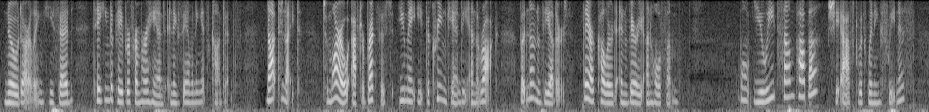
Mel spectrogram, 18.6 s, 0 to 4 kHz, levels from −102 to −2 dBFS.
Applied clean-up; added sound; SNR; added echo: neural mask model Resemble Enhance denoiser.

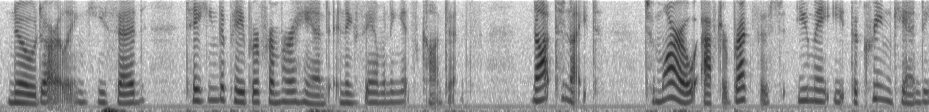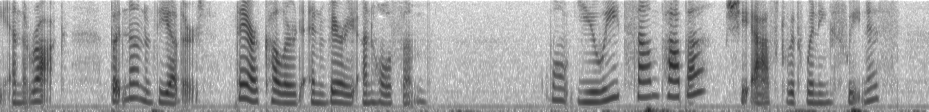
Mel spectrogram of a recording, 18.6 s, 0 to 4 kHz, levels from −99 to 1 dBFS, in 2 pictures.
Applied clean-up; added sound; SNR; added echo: none; none; none; none.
